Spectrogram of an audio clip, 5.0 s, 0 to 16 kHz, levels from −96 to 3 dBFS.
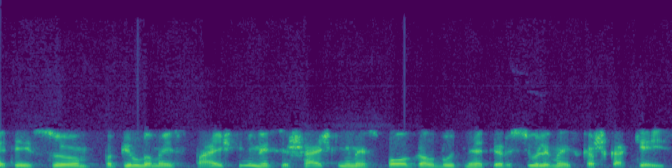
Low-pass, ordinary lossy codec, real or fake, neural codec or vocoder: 14.4 kHz; MP3, 96 kbps; real; none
